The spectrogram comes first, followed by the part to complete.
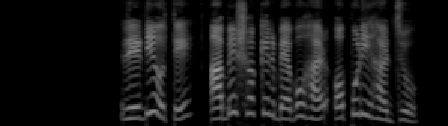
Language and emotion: Bengali, neutral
